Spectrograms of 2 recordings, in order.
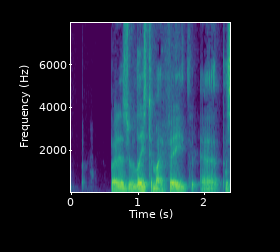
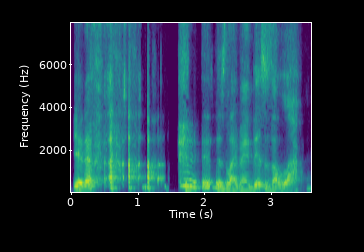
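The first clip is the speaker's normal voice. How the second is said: higher, laughing through the words; 7 semitones higher, 5 dB louder than usual. Real, not acted. Uncle laughing about caring for his late brother's sons, laughing. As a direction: laugh it off, overwhelmed but amused.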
